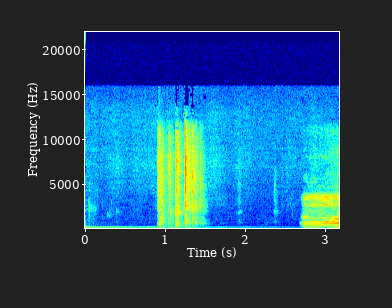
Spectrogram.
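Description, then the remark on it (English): Dice clatter across a table in a quick burst of rattling clicks lasting about half a second, fairly loud over a low hum, followed by a voice starting up. “Fuck, I'm just throwing my dice.”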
